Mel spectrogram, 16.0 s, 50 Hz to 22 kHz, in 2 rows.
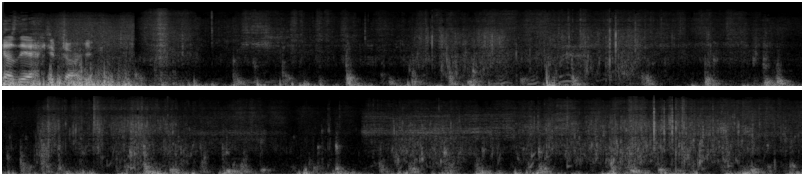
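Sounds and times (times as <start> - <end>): water lapping against hull: 0.0 - 16.0
wind buffeting microphone: 0.0 - 16.0.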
